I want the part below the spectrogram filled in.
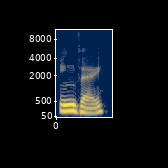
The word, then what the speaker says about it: Yngve: It's Yngve.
